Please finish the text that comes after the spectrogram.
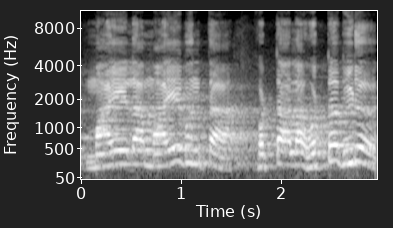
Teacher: माय हा शब्द ओठाला ओट भिडवल्याशिवाय म्हणता येत नाही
